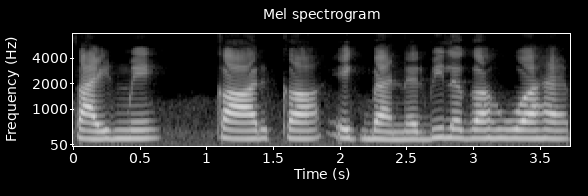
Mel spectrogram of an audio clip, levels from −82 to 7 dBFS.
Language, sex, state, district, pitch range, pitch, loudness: Hindi, female, Punjab, Pathankot, 215-230 Hz, 220 Hz, -16 LUFS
